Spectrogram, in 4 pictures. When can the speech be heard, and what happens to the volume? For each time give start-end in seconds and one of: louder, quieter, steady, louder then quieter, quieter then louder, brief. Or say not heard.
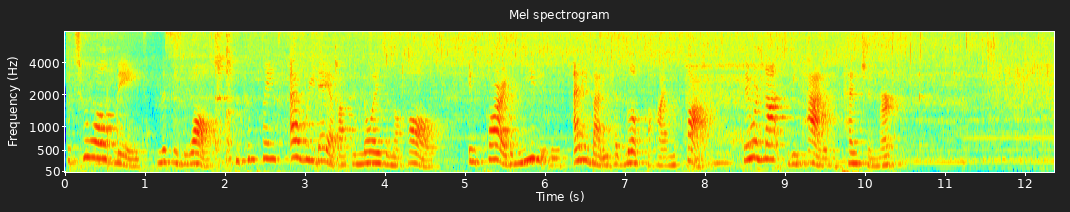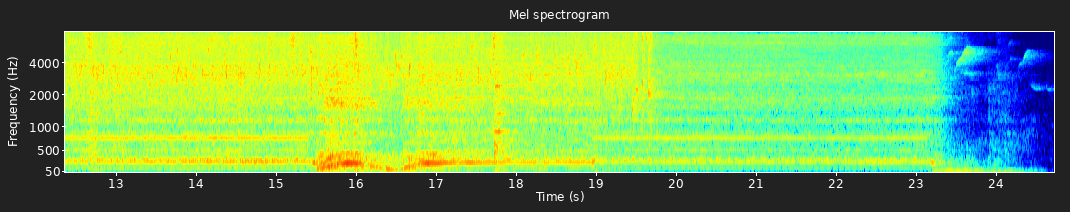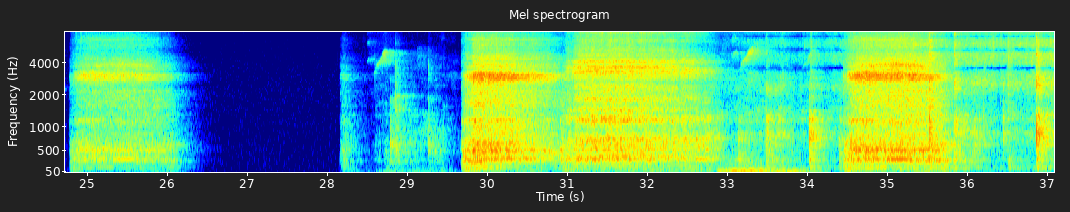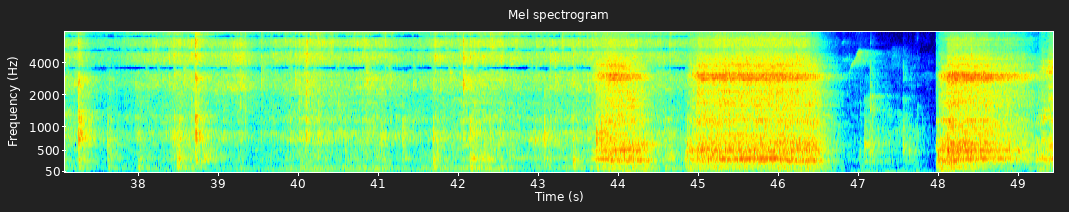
0.0-10.3 steady.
